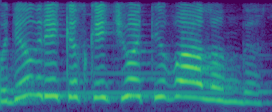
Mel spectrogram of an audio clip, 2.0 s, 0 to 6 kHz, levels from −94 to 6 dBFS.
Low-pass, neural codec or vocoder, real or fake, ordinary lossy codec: 5.4 kHz; none; real; Opus, 64 kbps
